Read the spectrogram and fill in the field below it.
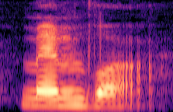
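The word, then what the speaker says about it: memoir: फिर एम ई एम ओ आई आर, यहाँ पे भी आर साइलेंट होगा तो क्या पढ़ेंगे इसको, मेमवा, मेमवा। ठीक है, अब नेक्स्ट वाउल पेयर की ओर चलते हैं।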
